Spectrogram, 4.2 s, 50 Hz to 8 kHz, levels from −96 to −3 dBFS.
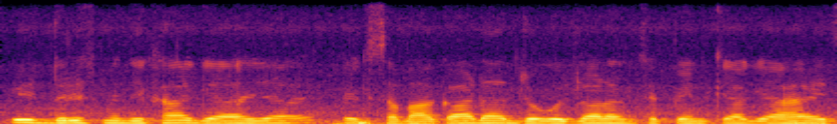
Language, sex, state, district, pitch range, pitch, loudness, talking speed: Hindi, male, Bihar, Jahanabad, 130-145 Hz, 135 Hz, -14 LUFS, 260 wpm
